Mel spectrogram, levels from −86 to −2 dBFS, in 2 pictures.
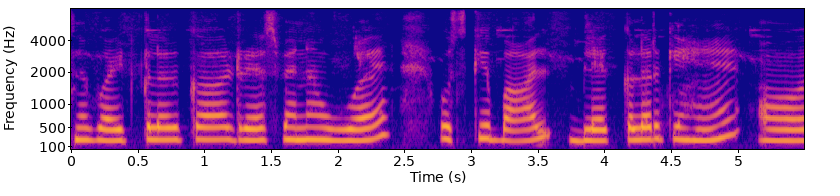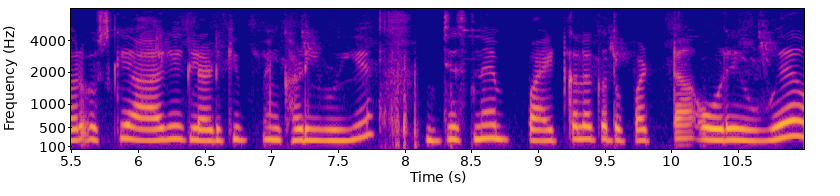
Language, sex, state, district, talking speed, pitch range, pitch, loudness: Hindi, female, Uttar Pradesh, Deoria, 165 wpm, 235-260 Hz, 245 Hz, -23 LUFS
